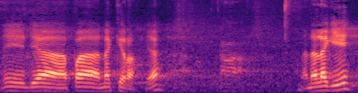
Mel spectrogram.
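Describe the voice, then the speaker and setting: A man's voice: medium pitch, a little hiss or hum. Indonesian teacher drilling his pupils. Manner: prompting questions again and again, brisk and coaxing. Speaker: Arabic grammar teacher. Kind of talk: classroom grammar drill with students. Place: classroom. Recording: dull, lo-fi sound with a long hall reverb.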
